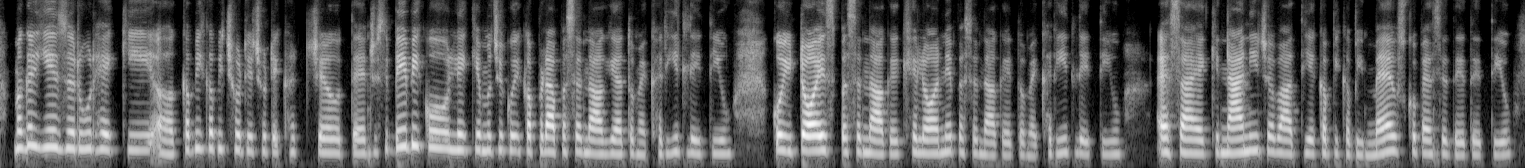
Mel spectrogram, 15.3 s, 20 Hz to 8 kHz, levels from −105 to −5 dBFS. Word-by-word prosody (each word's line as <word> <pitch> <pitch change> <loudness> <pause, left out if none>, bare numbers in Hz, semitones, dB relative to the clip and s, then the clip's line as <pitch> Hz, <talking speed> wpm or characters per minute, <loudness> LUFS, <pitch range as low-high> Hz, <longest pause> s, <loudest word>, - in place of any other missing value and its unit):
मगर 275 +3 +3
ये 285 -1 +2
ज़रूर 260 0 -1
है 250 -1 +2
कि 240 0 -6
अ, 195 -2 -1
कभी-कभी 260 +1 -2
छोटे-छोटे 230 -3 -3
खर्चे 215 0 -5
होते 200 -1 -3
हैं 200 - -2
जैसे 210 +5 -8
बेबी 295 +2 +5
को 275 -1 +3
लेके 245 -1 0
मुझे 235 +1 -3
कोई 235 0 -2
कपड़ा 225 -1 +5
पसंद 220 -2 -1
आ 190 - +5
गया 190 0 -1
तो 195 +1 -9
मैं 180 -1 -8
खरीद 200 +2 -9
लेती 195 -1 -7
हूँ। 195 0 -8 0.4
कोई 240 -2 +5
टॉयज़ 235 0 +9
पसंद 215 -1 -1
आ 190 -1 +6
गए 190 - -4
खिलौने 205 0 0
पसंद 200 -3 -6
आ 175 - -1
गए 175 -1 -8
तो 175 - -9
मैं 165 -2 -10
खरीद 200 +1 -9
लेती 185 0 -10
हूँ। 190 0 -11 0.4
ऐसा 215 0 +5
है 195 -1 +2
कि 195 +3 -11
नैनी 205 +3 +4
जब 225 -3 -3
आती 195 0 -1
है - - -1
कभी-कभी 195 -2 -7
मैं 190 +6 +3
उसको 225 0 -6
पैसे 195 -1 -4
दे 180 -1 -7
देती 180 -1 -10
हूँ 180 +1 -8
215 Hz, 210 wpm, -23 LUFS, 195-235 Hz, 0.4 s, टॉयज़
